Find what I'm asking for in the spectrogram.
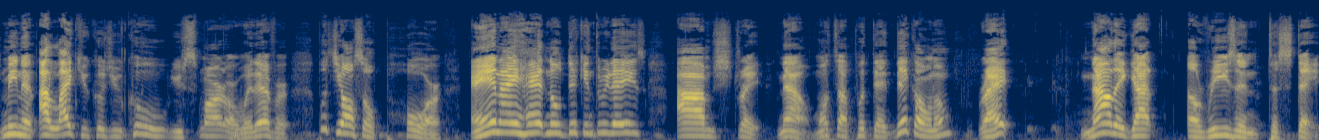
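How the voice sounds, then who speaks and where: A man speaks in a raised, projected voice at a high pitch, with very wide pitch swings and a bright, sharp tone. He goes at a fairly slow pace on a very clean recording with a silent background. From Michigan, Detroit. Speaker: comedian. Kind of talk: casual chat.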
